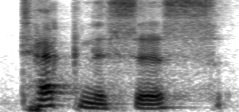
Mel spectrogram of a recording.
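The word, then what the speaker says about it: Technisys: and pretty much through its subsidiaries Galileo and Technicus that's how you say it SoFi owns the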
